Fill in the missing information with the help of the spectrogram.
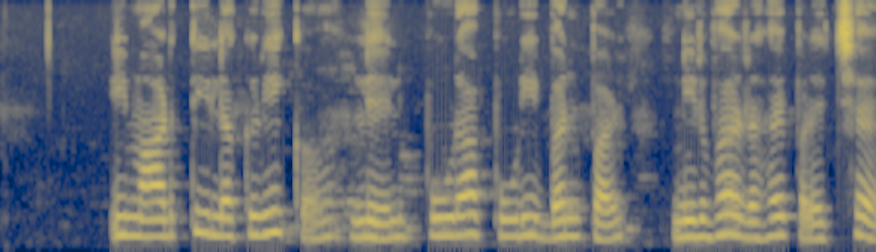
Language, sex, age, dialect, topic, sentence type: Maithili, female, 36-40, Southern/Standard, agriculture, statement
